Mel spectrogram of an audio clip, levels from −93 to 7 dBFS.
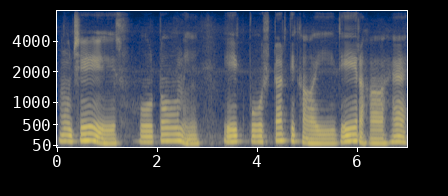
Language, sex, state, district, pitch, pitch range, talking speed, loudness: Hindi, male, Madhya Pradesh, Katni, 125 Hz, 100-135 Hz, 85 wpm, -16 LUFS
